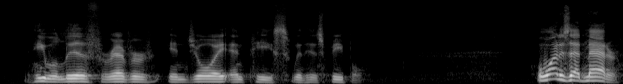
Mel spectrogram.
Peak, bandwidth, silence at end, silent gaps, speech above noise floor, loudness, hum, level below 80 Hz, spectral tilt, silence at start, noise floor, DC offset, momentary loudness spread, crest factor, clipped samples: -4 dBFS; 16 kHz; 0.05 s; none; 48 dB; -23 LUFS; none; -72 dBFS; -7 dB/octave; 0.35 s; -70 dBFS; under 0.1%; 14 LU; 20 dB; under 0.1%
